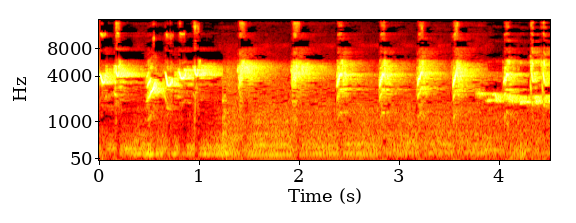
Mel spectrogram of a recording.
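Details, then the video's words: Horsfield's bush lark sings a tutor song of high, sharp chirps, opening with a quick twittering run and then repeating about twice a second, ending in a lower buzzy trill. "Suara Burung Branjangan Masteran"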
